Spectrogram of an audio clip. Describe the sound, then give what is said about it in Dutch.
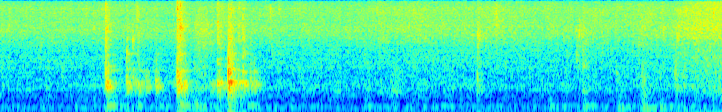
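Freshly cut tomatoes drop into a hot pan with a burst of loud sizzling and a few sharp crackles, then settle into a steady, softer hiss of frying. “Oké, de tomaatjes gaan erin. Vers gesneden tomaatjes.”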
